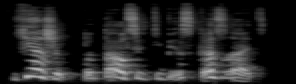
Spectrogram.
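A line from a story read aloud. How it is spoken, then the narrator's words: Sobbing. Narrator (Russian): всхлипнул Орландо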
